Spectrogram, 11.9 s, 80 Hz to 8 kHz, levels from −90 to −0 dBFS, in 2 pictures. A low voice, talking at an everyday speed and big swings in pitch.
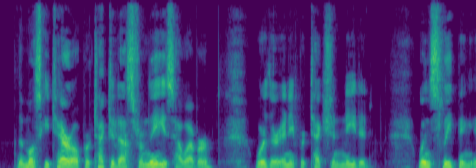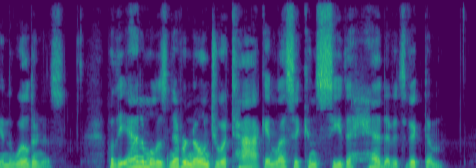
Yes: low, 120 Hz; average, 170 wpm; wide, 7.3 semitones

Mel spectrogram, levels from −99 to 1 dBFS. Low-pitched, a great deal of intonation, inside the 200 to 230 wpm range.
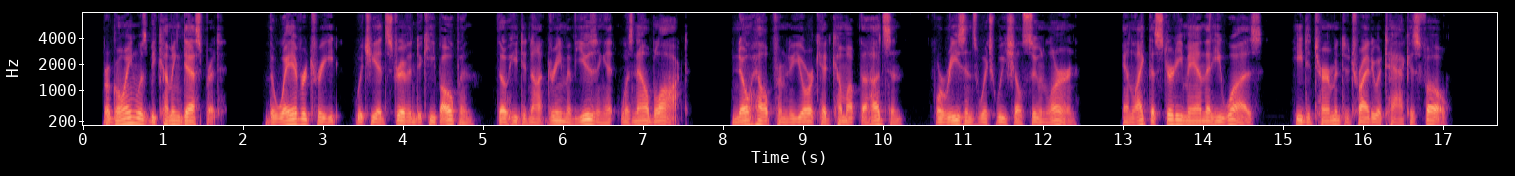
No: low, 100 Hz; average, 2.8 semitones; fast, 205 wpm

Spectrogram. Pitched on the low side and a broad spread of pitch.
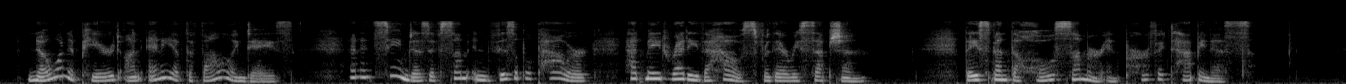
No: high, 195 Hz; wide, 7.1 semitones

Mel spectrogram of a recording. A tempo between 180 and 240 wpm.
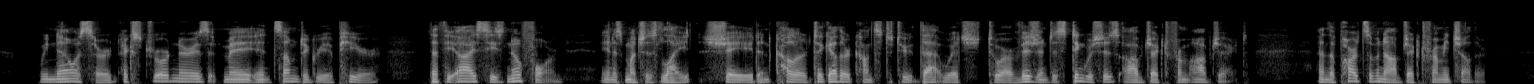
No: average, 170 wpm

